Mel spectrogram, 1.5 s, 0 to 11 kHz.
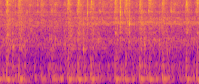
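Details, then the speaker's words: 1996 Harley-Davidson Softail with an EVO V-twin at idle: a loose metallic rattle rolls through a lumpy idle, like a metal ball rolling around inside the engine. Source not pinned down. "you hear it that sounds like there's a metal ball rolling around inside my engine ah that doesn't sound good"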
